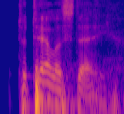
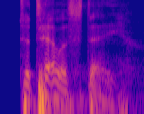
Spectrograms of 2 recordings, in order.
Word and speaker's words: Tetelestai: Tetelestai. Tetelestai is the Greek for it is finished.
